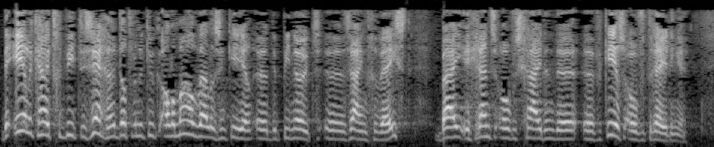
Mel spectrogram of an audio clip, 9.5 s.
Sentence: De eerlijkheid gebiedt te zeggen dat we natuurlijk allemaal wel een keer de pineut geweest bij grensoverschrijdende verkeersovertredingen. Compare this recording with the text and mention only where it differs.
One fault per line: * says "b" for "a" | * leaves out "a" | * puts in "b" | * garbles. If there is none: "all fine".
* puts in "eens"
* puts in "zijn"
